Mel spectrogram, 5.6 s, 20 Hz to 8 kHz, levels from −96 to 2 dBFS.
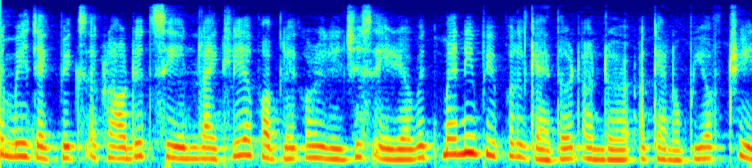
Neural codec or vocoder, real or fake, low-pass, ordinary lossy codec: none; real; 7.2 kHz; none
